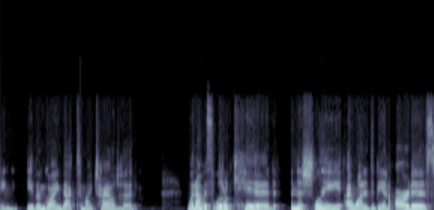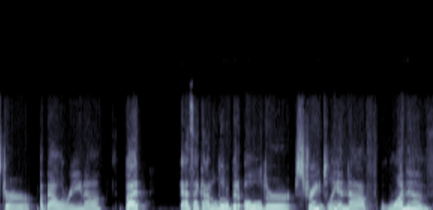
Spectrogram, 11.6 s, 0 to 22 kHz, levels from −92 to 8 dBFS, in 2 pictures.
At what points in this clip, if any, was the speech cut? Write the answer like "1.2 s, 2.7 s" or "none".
7.2 s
